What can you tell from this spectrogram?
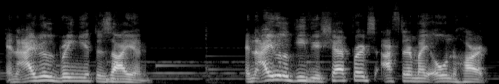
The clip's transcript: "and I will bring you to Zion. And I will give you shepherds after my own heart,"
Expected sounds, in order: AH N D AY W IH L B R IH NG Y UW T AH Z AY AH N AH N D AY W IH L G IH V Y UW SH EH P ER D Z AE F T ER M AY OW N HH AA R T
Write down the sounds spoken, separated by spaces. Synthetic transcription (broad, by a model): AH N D AY W IH L B R IH NG Y UW T AH Z AY AH N AH N D AY W IH L G IH V Y UW SH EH P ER D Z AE F T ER M AY OW N HH AA R T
